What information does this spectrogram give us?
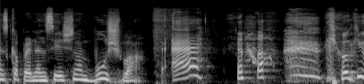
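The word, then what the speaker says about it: bourgeois: बोरगॉइस हुआ तो मैं कहती हूं इसका प्रोनंसिएशन बुषवा क्योंकि वो फ्रेंच ओरिजिन है उस वर्ड का तो उसका प्रोनंसिएशन उसका स्पेलिंग बिल्कुल अलग है अब जैसे देखिए ना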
